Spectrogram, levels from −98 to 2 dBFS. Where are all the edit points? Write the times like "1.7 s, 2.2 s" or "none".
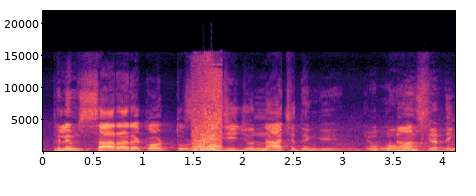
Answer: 1.6 s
